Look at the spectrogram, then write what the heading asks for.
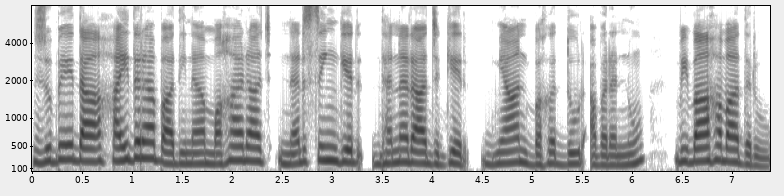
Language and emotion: Kannada, neutral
